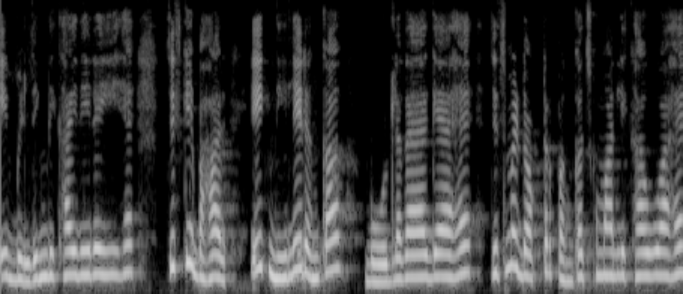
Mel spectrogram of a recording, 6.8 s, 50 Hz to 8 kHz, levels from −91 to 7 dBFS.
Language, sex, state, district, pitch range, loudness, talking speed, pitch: Hindi, female, Bihar, Begusarai, 225-270 Hz, -18 LUFS, 200 wpm, 240 Hz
